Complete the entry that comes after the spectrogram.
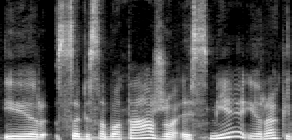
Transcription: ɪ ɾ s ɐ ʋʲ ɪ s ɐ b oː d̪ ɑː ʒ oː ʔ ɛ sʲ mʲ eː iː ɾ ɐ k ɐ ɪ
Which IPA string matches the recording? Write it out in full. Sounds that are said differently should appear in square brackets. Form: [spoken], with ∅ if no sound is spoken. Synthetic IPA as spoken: ɪ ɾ s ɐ ʋʲ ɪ s ɐ b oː [t̪] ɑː ʒ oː ʔ ɛ sʲ mʲ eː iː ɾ ɐ k ɐ ɪ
